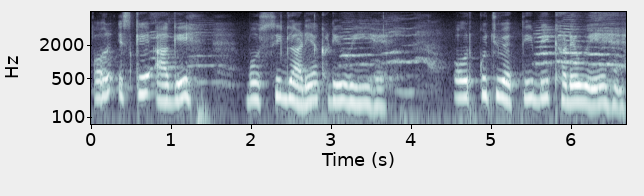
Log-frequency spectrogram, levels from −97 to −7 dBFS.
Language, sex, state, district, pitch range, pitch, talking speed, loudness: Hindi, male, Rajasthan, Jaipur, 190-250 Hz, 220 Hz, 145 wpm, -16 LUFS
